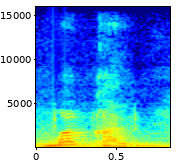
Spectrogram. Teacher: Contohnya saat kita mengucapkan kata makan, huruf A terdengar jelas karena dibentuk oleh lidah yang berada di tengah rongga mulut dan mulut yang terbuka lebar. Bunyi N juga terdengar dari ujung lidah yang menyentuh bagian atas mulut dekat gigi depan.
